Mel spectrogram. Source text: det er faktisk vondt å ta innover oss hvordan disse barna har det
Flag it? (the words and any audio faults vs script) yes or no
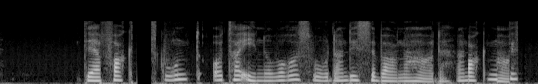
yes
